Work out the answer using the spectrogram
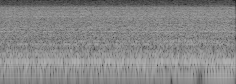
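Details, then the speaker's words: After repair of a car that would not start, stalled, had low battery and no cold air-conditioning: engine now runs with a steady, even idle and no knocks or stumbles; air-conditioning cold and charging normal. "So umandar na sir. Ayan umandar na. Malamig na aircon. Charging normal."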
